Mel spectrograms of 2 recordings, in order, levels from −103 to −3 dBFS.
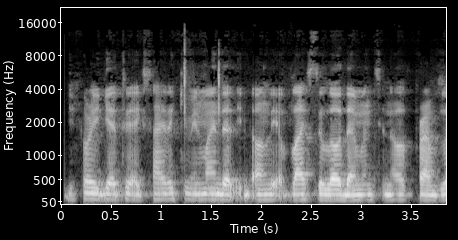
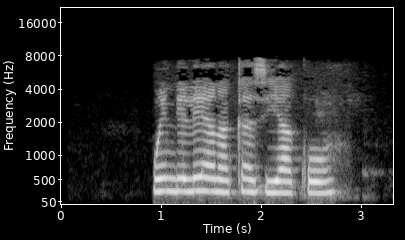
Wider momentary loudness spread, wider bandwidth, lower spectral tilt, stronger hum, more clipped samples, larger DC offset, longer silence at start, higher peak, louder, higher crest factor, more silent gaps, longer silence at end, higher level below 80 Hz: about the same, 7 LU vs 6 LU; first, 11.5 kHz vs 8 kHz; first, -6 dB/octave vs -3.5 dB/octave; neither; neither; neither; second, 0.05 s vs 0.9 s; about the same, -2 dBFS vs -4 dBFS; about the same, -20 LUFS vs -18 LUFS; about the same, 18 dB vs 16 dB; neither; second, 0 s vs 0.6 s; first, -60 dBFS vs -66 dBFS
